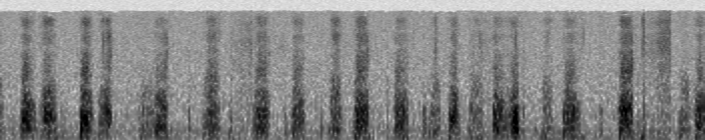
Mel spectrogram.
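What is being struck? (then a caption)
Pen tip on lined paper. A green pen's metal tip writes Korean text across a lined white paper notebook page. Quiet, irregular bursts of scratchy strokes repeat in quick succession, each a short dry rasp with a bright high edge.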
